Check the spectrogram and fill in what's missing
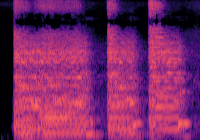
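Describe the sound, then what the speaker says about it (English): Distorted guitar tones from a Kemper amp, three sustained, heavily saturated chords or notes separated by brief gaps, loud and close with no speech. "A distortion. There's a different kind of distortion."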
